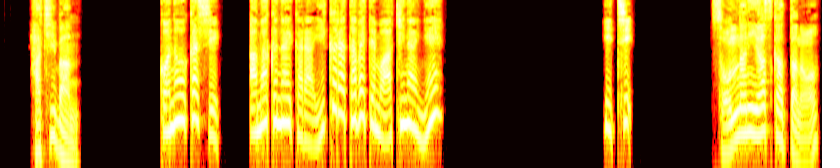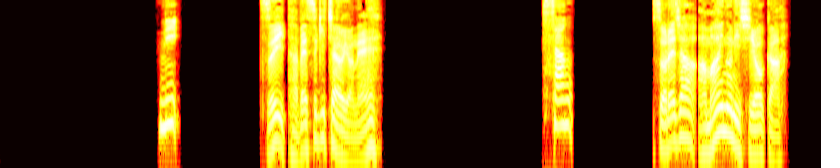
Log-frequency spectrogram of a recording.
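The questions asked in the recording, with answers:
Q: このお菓子、甘くないからいくら食べても飽きないね。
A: 2: つい食べ過ぎちゃうよね。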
